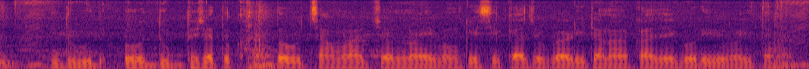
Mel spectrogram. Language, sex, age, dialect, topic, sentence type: Bengali, male, 18-24, Standard Colloquial, agriculture, statement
